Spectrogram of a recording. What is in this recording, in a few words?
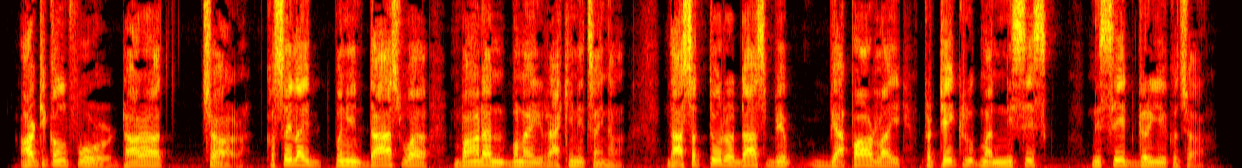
Nepali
